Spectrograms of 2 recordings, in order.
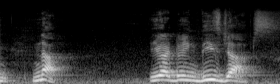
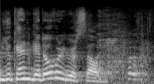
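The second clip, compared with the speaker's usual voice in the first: usual speaking voice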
